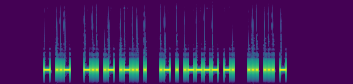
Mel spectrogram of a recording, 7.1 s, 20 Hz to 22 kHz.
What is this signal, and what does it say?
Morse code, heard as a keyed tone, about 30 wpm, 700 Hz. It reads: TU DALE AE1N SST
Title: K1USN SST QSO Practice - 30wpm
